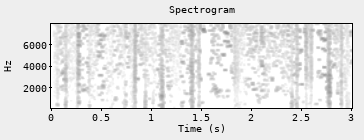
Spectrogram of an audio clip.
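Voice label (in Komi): ми пыдди пуктам пӧль-пӧчлысь бать-мамлысь чужан кыв, Komi, female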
